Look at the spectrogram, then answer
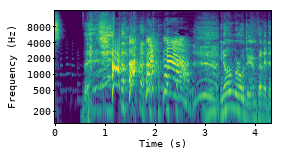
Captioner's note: hosts laugh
